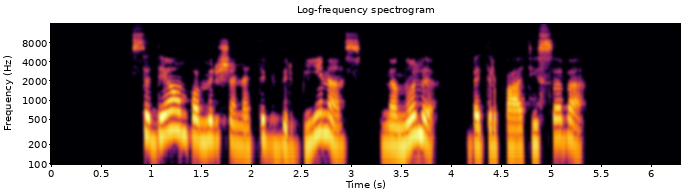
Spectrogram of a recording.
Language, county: Lithuanian, Kaunas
